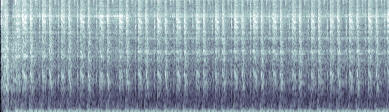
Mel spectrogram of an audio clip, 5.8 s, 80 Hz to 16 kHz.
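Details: Rebuilt Raptor 700 ATV engine, 740cc Trail Monster new build, cranked with fuel disabled to prime the oil system. Even rhythmic cranking at about 3.5 beats a second that never fires; still no oil flow afterwards; cranks, no start.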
